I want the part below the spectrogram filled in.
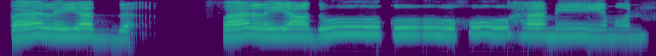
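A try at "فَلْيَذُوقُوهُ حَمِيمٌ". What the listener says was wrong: Hu-nya pendek. Falyadhuquhu hamimun.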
